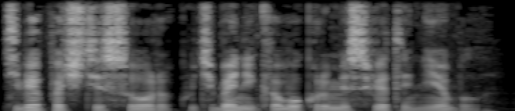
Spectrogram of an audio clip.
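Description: A man voicing a grieving, resigned mother who speaks softly and sorrowfully. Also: fairly low pitch, very fast, no room sound, studio quality, pitched below the performer's own voice. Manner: soft, sorrowful, quiet. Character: grieving mother, aging woman, resigned and tender.

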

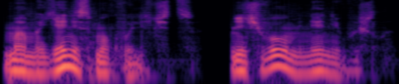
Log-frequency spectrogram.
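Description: A man's voice: low voice, no echo, studio quality, far from the mic, voice pushed down. A man voicing a tearful man near forty. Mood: choked, tearful. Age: 30s. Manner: hushed, choked, halting. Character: grown man, near forty, confessing, choked with tears.

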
